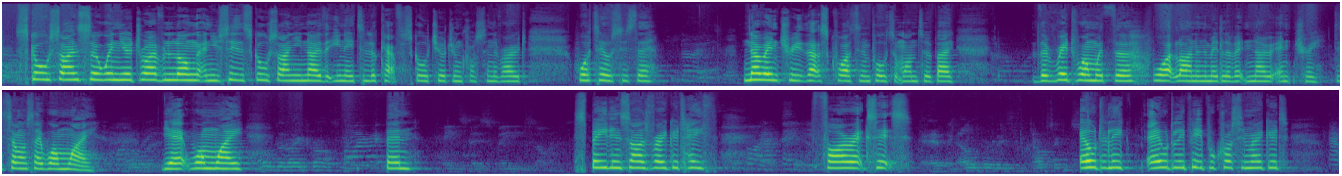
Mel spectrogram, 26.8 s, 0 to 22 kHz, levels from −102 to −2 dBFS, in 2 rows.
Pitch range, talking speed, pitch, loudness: 235-290 Hz, 170 wpm, 260 Hz, -21 LUFS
